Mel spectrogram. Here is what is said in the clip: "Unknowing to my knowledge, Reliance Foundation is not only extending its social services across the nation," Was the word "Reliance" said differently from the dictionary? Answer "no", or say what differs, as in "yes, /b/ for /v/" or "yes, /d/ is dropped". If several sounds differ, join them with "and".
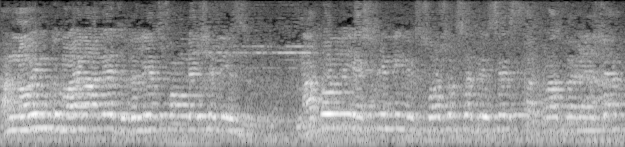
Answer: yes, /n/ is dropped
